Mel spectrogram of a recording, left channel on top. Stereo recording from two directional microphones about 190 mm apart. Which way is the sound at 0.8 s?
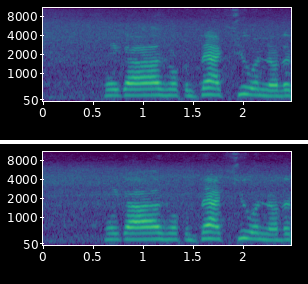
25° left (ahead or behind).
